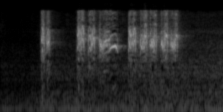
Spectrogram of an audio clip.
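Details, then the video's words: Sunbird song used as a master recording for training: a short high note, then two bursts of quick, thin, buzzy high-pitched chips, each around a second long. "MASTERAN INI ‼️SOGON LANGSUNG NGLEPER"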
